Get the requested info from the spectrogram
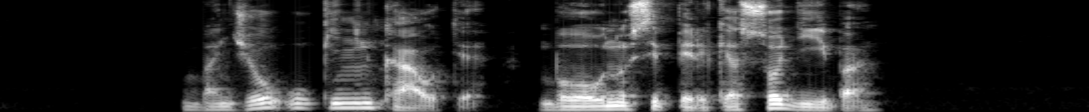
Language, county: Lithuanian, Klaipėda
